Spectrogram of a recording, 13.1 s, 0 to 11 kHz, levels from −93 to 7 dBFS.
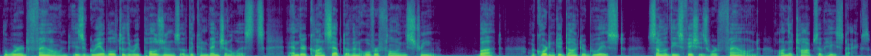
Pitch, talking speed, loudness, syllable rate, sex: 115 Hz, 150 wpm, -19 LUFS, 4.7 syllables/s, male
